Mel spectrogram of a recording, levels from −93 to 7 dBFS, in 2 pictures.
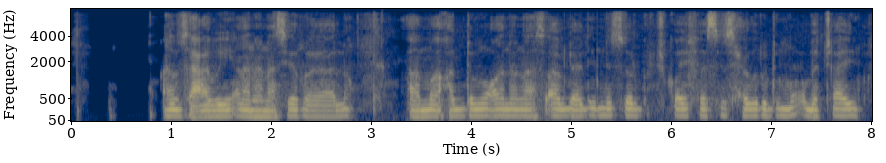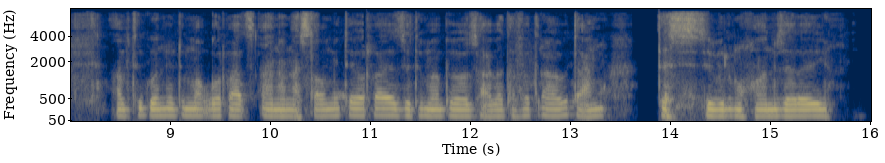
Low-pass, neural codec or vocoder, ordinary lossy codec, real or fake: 7.2 kHz; codec, 16 kHz, 16 kbps, FunCodec, trained on LibriTTS, 50 frames a second; AAC, 32 kbps; fake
